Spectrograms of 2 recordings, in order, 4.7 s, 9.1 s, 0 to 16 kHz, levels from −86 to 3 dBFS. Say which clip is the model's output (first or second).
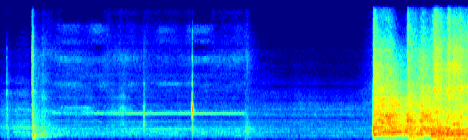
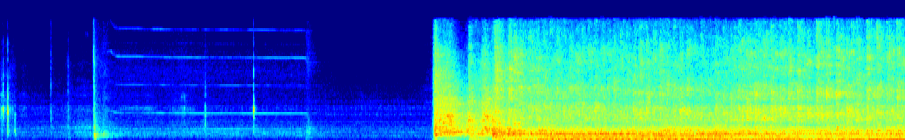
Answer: first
